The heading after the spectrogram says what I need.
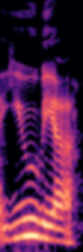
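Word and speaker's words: lluvia: in Spanish rain ah yuvia remember two L sounds like a y UIA right say d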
